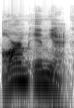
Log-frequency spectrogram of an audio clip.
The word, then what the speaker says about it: Armagnac: Armagnac is pronounced Armagnac.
